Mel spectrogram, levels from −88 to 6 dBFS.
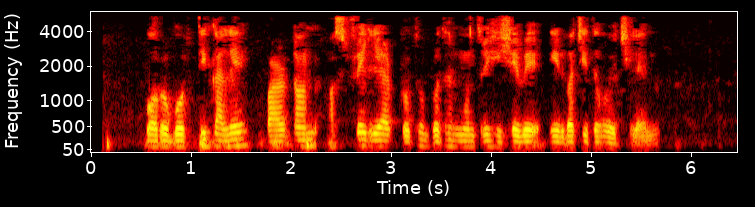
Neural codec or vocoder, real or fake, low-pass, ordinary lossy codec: none; real; 5.4 kHz; MP3, 32 kbps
